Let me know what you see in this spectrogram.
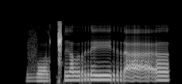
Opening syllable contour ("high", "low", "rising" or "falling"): low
